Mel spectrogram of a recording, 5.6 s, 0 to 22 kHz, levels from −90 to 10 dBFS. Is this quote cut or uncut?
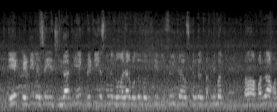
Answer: uncut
